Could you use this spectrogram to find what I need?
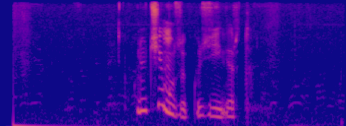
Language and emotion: Russian, sad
